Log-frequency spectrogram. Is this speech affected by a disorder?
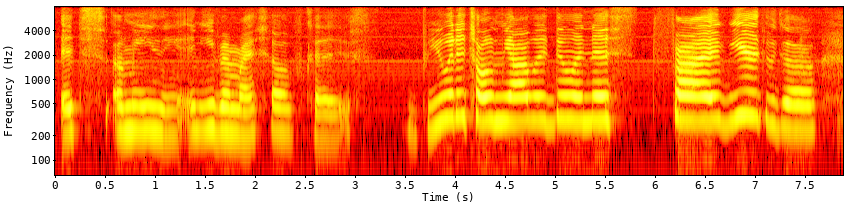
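Yes: cerebral palsy.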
